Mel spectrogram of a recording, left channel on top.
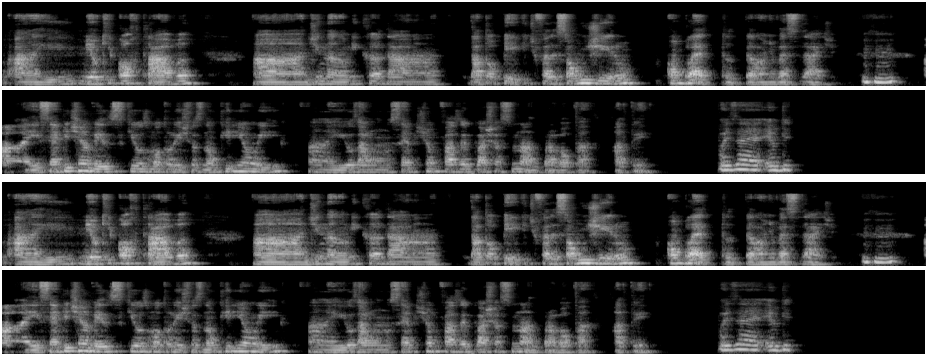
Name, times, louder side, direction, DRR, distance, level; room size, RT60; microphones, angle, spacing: voice 1, 0.0-4.4 4.7-6.3 6.6-8.3 9.2-15.7, right 1 dB, 15° right, 1.2 m, -22 dB
voice 2, 8.6-9.0 16.4-17.1, left 2 dB, 15° left, 0.6 m, -19 dB
3.7 x 2.9 x 2.2 m
head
